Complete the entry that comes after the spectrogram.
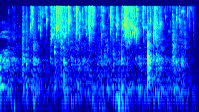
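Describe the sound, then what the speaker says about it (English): Water poured from a pitcher splashes steadily over a homemade waterwheel resting in a bathtub, a continuous close rushing and trickling that lasts about four seconds. "So I have a pitcher full of water, and I'm gonna pour it over"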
